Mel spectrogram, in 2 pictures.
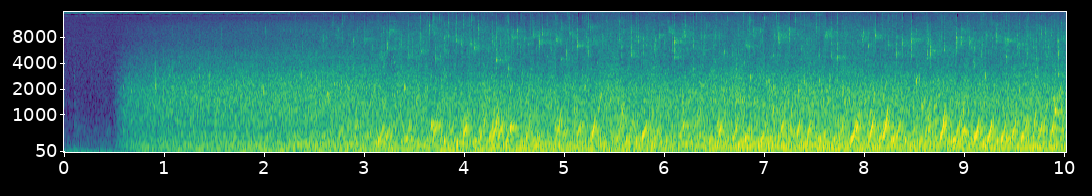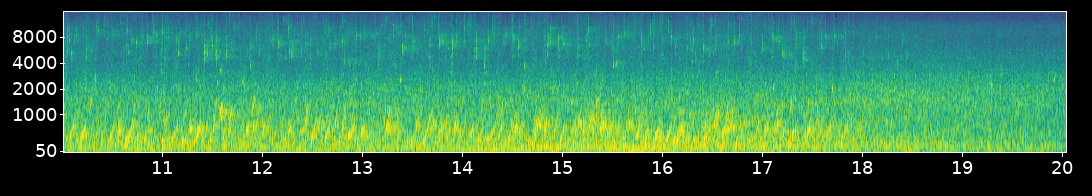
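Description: A dense rushing noise with fine crackling through it, fading in about half a second in and building over the first few seconds, then holding steady.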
